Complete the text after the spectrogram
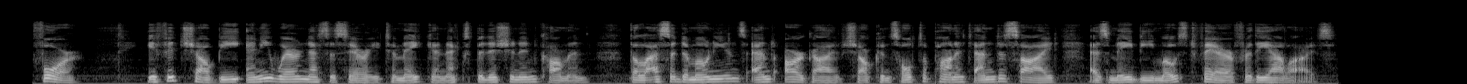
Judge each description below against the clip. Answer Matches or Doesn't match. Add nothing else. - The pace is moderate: Doesn't match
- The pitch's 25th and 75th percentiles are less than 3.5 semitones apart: Doesn't match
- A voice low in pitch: Matches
